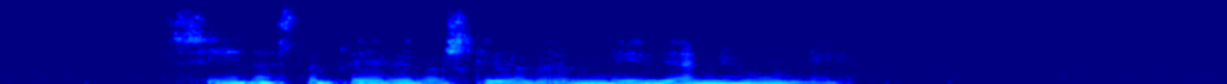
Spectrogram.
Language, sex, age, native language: Icelandic, female, 30-39, Polish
